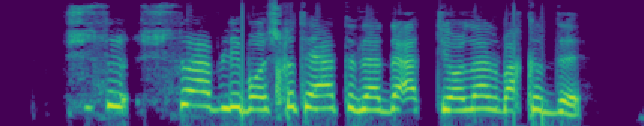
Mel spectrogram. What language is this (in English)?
Uzbek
